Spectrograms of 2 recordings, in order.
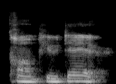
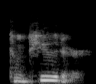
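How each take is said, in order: First: All three syllables get equal stress. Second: The second syllable is stressed, others are reduced. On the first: The speaker calls it wrong. "all of the vowel sounds would be you know equal stress" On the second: The speaker calls it right. "This is the stress syllable"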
